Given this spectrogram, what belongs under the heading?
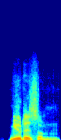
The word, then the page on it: mutism: American English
